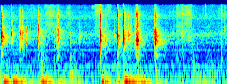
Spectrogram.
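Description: Computer keyboard keys clicking as a short burst of letters is typed, several keystrokes close together around the middle.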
